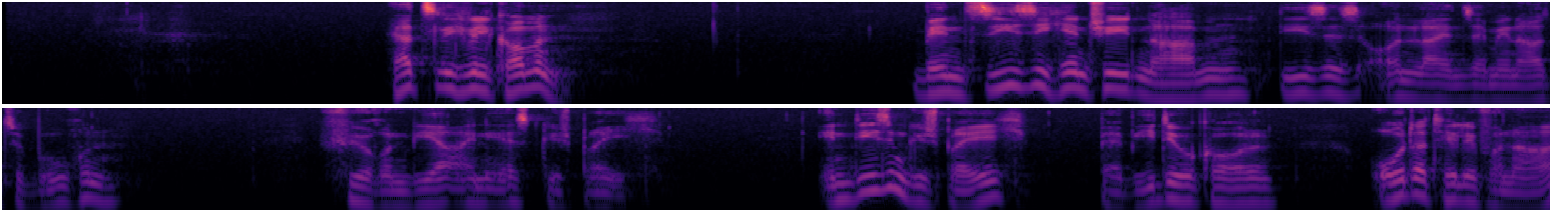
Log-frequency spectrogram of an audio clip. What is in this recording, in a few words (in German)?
Werbung Podcast Kurs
